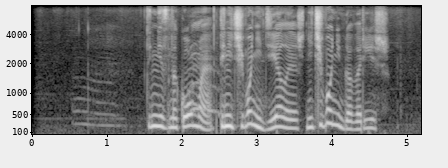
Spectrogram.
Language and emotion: Russian, angry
